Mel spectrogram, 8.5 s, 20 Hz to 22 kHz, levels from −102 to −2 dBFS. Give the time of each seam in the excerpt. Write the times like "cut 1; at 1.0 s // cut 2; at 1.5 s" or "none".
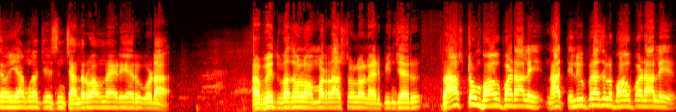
cut 1; at 5.3 s

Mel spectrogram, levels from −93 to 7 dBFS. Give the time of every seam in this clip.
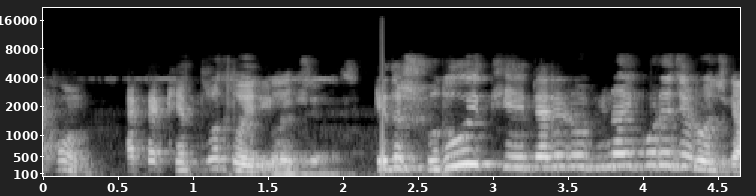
none

